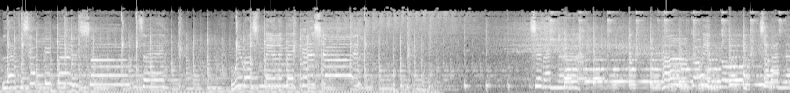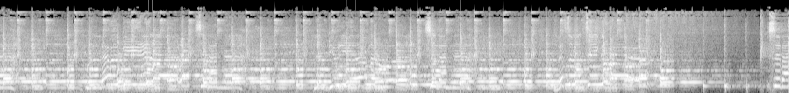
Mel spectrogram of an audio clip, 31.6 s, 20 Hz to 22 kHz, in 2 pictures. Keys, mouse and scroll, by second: 8.3-8.7 shift+drag, 11.6 shift+Down, 13.7-14.1 click, 14.7 shift+Up, 15.7 click, 16.3 ctrl+=, 16.7 space, 16.9 click, 17.1-17.5 space, 18.0 click, 19.1-20.0 alt+shift+drag, 20.2 click, 21.0 ctrl+-, 21.7 space, 22.0 click, 22.1-22.4 space, 22.7 ctrl+-, 23.0-23.6 space, 23.6 drag, 28.9 ctrl+z, 29.3 click, 30.1 space, 30.3 click, 30.4 space, 30.8-31.5 drag.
